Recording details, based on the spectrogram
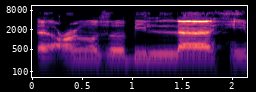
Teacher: Billahi derken Allah lafzı burada ince okunması gerekiyor. Neden? Çünkü öncesindeki harfin harekesi altta.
